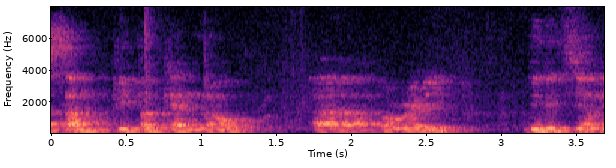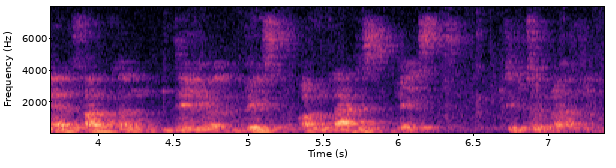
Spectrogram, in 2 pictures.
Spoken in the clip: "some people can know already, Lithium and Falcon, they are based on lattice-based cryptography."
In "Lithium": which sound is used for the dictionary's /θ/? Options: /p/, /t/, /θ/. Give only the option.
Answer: /t/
